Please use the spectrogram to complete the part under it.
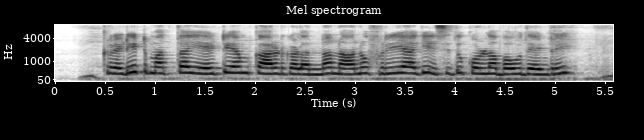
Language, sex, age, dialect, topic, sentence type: Kannada, female, 18-24, Central, banking, question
